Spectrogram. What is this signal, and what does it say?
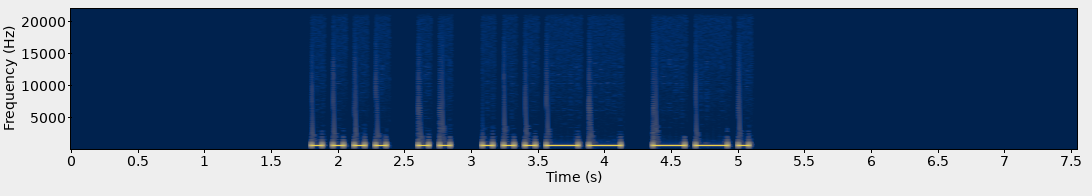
Morse code, heard as a keyed tone, about 15 wpm, 700 Hz. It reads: HI3G
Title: DXCC-100 Call Signs - 4 Characters - Repeated 2x - 15wpm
